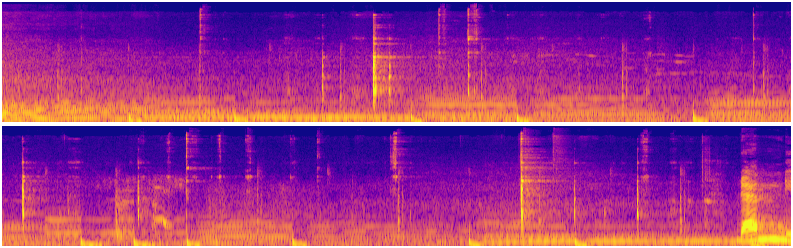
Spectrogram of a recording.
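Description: A spoon stirs a rice and iodine mixture in a small glass during a school science experiment, giving a steady run of light clinks and taps against the glass, close and fairly quiet.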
